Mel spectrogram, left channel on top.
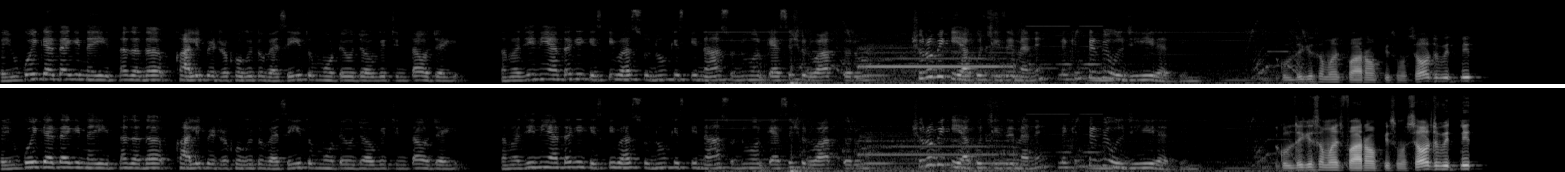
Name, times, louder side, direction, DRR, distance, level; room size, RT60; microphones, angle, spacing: voice 1, 0.0-4.6 5.0-8.7 9.1-12.0, equal, 35° left, 1.6 m, -39 dB
sound 1, 7.0-13.1, left 4 dB, 55° left, 3.1 m, -45 dB
voice 2, 12.8-14.7, right 7 dB, 80° right, 0.3 m, -30 dB
9.8 x 3.6 x 5.9 m
head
